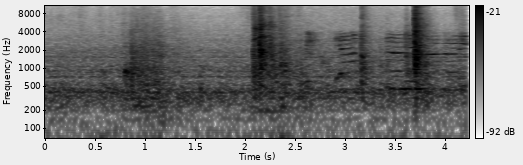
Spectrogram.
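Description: Knocks and clicks of a baby's hands on a plastic toy activity table, loudest about two seconds in and again near the end, with brief high-pitched tones in the last second.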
